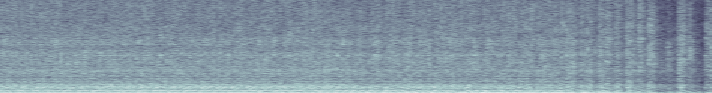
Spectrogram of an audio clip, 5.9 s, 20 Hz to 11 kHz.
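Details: Freshly built 427 big-block V8, first fire-up, idling after a little warm-up: loud lumpy idle with a faint quick tick; builder hears one valve with excess lash and plans to adjust the valves.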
